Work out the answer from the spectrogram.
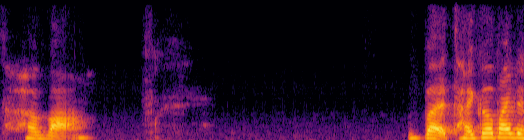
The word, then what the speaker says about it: Hava: For that particular genre, that is my pen name, and it's pronounced Hava.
